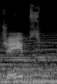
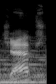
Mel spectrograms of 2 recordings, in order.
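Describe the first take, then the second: First: The vowel is long, as in grapes. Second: The vowel is short, as in cap. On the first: The speaker calls it right. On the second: The speaker calls it wrong.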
